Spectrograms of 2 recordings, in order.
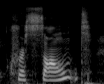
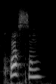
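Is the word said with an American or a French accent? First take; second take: American; French. First: It is said with an American accent. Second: It is said with a French accent. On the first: "my American friends, you guys say croissant" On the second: "in French, like the French, they say it croissant"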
